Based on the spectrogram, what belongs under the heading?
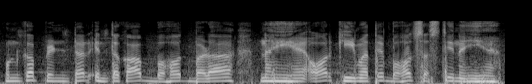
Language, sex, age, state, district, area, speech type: Urdu, male, 18-30, Delhi, East Delhi, urban, read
